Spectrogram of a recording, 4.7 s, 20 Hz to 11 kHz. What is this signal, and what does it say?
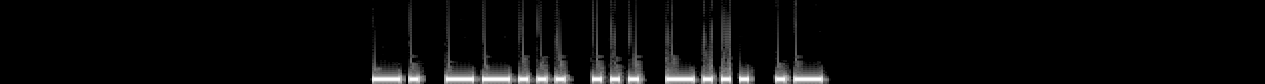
Morse code, heard as a keyed tone, about 36 wpm, 700 Hz. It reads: N7SBA
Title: USA Call Signs - 5 Characters - Repeated 3x - 35wpm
